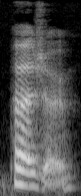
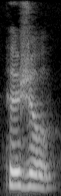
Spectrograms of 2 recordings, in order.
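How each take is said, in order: First: It is said in a British accent. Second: It is said in a French accent. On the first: "In British English, people say Peugeot" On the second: "In French, this is pronounced Peugeot"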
